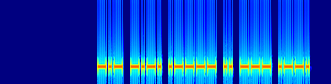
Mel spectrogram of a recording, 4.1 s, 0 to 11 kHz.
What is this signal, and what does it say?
Morse code, heard as a keyed tone, about 36 wpm, 700 Hz. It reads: KC1IOP
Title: USA Call Signs - 6 Characters - 3x Character Spacing - 35wpm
